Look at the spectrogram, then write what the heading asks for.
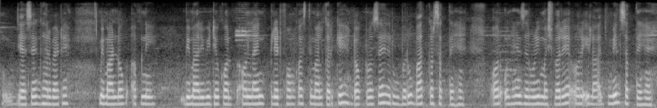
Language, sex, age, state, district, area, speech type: Urdu, female, 30-45, Delhi, East Delhi, urban, spontaneous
